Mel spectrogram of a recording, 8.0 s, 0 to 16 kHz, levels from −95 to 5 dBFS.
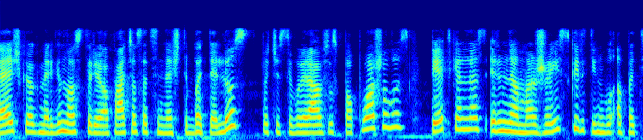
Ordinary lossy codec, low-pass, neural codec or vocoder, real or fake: AAC, 48 kbps; 7.2 kHz; codec, 16 kHz, 4 kbps, FreqCodec, smaller model; fake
